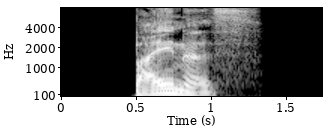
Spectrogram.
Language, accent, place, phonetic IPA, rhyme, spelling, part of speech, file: German, Germany, Berlin, [ˈbaɪ̯nəs], -aɪ̯nəs, Beines, noun, De-Beines.ogg
- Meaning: genitive singular of Bein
